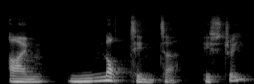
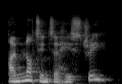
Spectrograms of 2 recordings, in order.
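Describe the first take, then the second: First: The sentence is said at a slow pace. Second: The sentence is said at a fast pace.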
